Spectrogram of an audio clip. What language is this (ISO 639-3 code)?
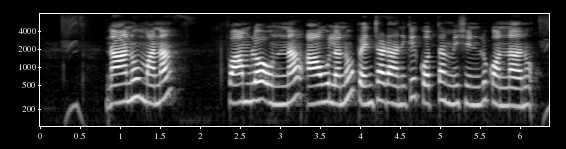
tel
